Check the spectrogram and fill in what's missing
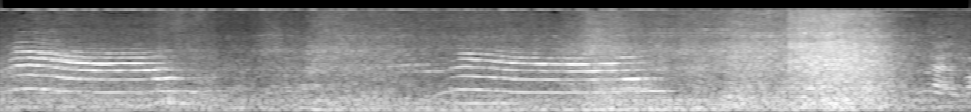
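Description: A domestic cat meows twice at close range, each call a clear drawn-out cry, with soft background noise and a brief rustle afterward.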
